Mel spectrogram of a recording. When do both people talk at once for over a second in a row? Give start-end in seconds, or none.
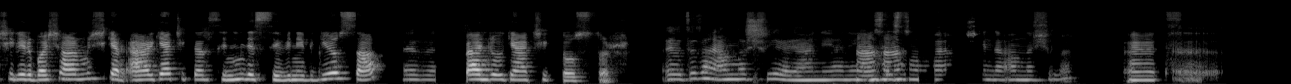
none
